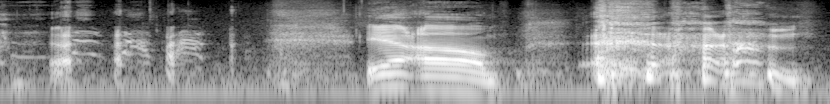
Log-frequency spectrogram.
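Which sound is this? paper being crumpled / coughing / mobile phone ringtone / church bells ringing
coughing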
